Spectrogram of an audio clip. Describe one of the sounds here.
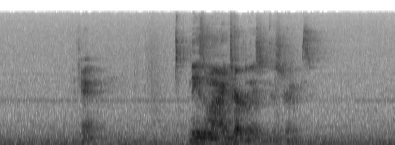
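A man speaks briefly.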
